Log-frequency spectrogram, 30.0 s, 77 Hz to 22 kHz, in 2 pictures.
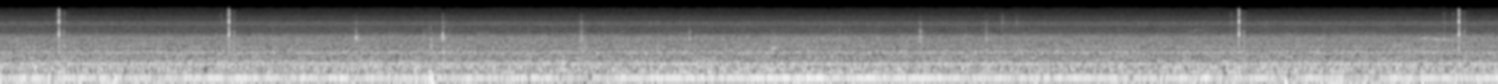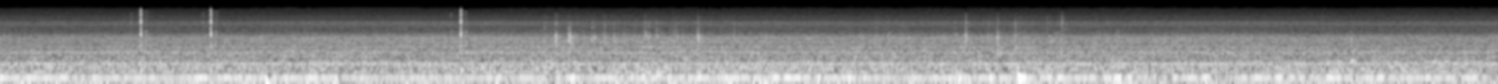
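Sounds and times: background hum and hiss: 0.0 - 29.9
computer mouse clicking: 2.2 - 2.4, 9.2 - 10.3, 12.3 - 12.6, 14.4 - 14.8, 16.3 - 17.2, 19.5 - 19.8, 20.4 - 22.1.

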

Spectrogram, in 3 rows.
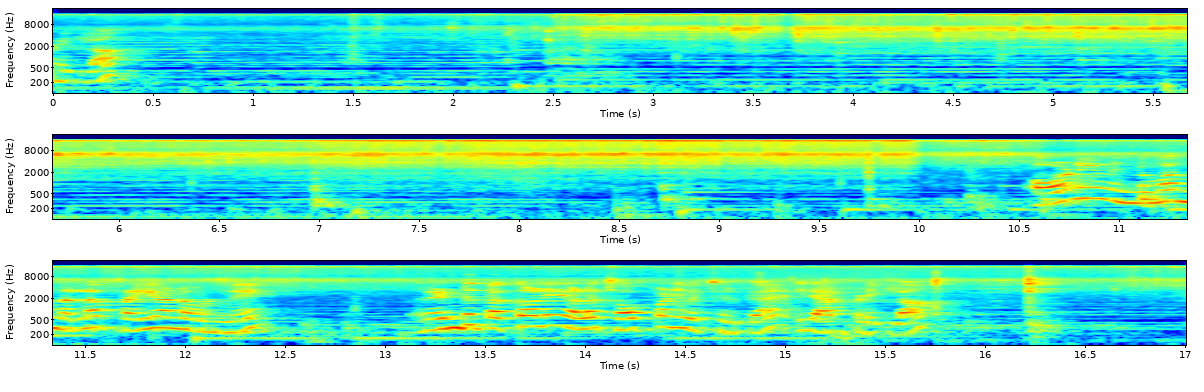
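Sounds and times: onion sizzling in hot oil: 0.9 - 17.0.

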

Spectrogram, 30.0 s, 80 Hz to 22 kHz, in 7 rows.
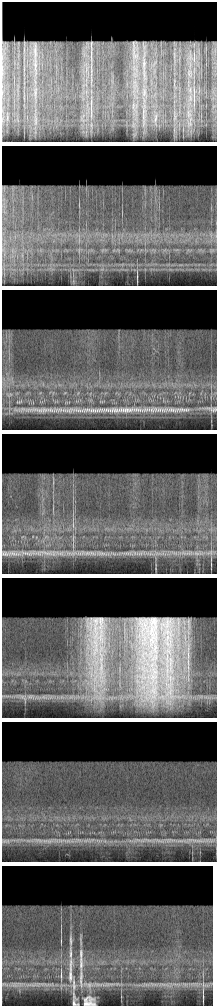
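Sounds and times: grass rustling and snapping: 0.0 - 8.9, 12.7 - 14.5, 18.4 - 21.5
insects trilling: 0.0 - 30.0.

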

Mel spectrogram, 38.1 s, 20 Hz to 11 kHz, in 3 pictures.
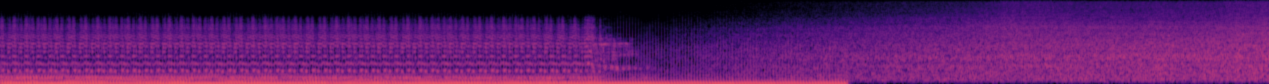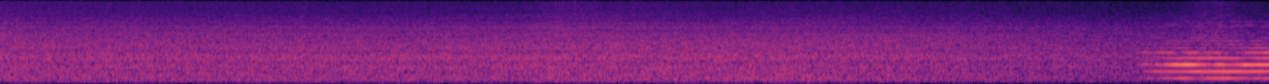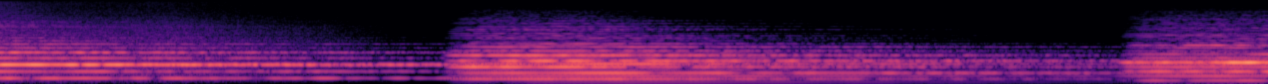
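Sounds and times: low drone: 0.0 - 8.5
music: 0.0 - 8.5, 24.1 - 38.0
ocean surf: 8.5 - 29.4.

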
